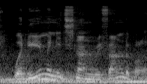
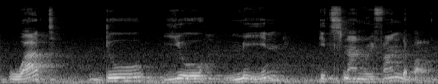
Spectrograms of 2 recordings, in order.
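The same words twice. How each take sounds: First: It is said fluently with the T sound dropped. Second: It is said slowly with the T sound pronounced. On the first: "kalau Anda mau ngomong lebih you know, lancar, T yang ini nggak usah dilafalkan aja ya" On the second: "kita praktikkan pelan-pelan dulu ya"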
